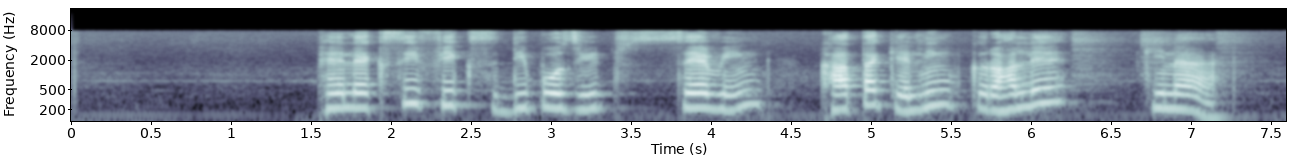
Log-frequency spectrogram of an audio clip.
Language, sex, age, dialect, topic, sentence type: Bhojpuri, male, 25-30, Northern, banking, question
